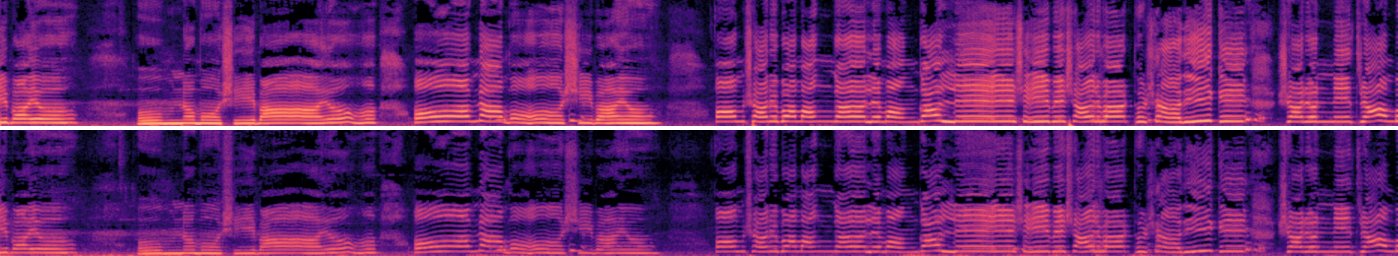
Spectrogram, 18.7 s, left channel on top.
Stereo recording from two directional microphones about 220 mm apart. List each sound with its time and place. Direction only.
0.0 s mantra: 35° left (ahead or behind)
5.5 s female singing: 30° left (ahead or behind)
